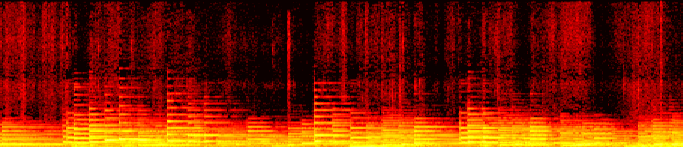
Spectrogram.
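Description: Piano music: a melody of single notes struck about once a second over held low bass notes.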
